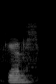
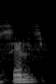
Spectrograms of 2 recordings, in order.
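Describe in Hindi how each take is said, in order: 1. यह शब्द K ध्वनि से शुरू होता है। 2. यह शब्द S ध्वनि से शुरू होता है। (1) "केल्स भी कर सकते हैं" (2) "आप इसको सेल्स भी प्रोनाउंस कर सकते हैं"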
